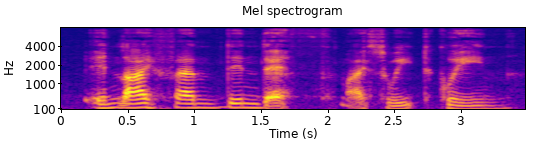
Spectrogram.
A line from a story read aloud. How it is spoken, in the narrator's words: he murmured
